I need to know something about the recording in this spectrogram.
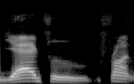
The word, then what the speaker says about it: Yaggfu Front: Usually, they try to make it more Asian, like Yaggfu Front, or sometimes they go Yag like Yag, or they go Yagfu Front.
